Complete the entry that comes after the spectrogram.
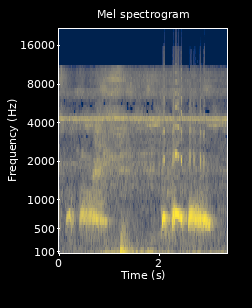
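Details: Spotted dove cooing while perched on a hand: a short low coo phrase, a soft thump, then a louder two-part coo ending in a drawn-out hollow note.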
